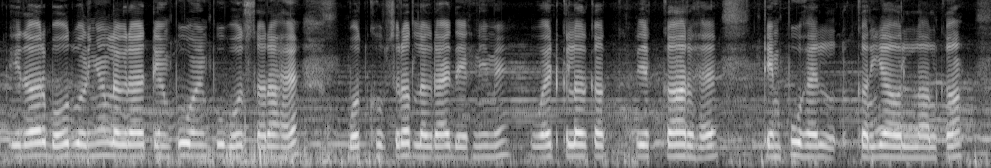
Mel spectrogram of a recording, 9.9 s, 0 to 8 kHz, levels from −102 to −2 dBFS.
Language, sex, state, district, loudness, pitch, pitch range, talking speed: Hindi, male, Bihar, Supaul, -19 LUFS, 210 Hz, 200-215 Hz, 180 wpm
